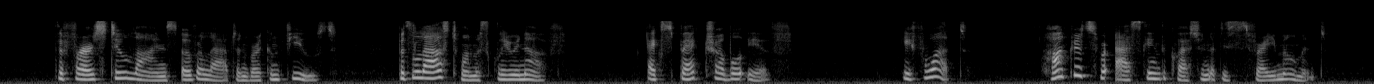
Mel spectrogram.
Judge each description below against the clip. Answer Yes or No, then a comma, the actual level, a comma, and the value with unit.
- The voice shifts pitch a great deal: Yes, wide, 5.7 semitones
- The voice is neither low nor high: No, high, 225 Hz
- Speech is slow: Yes, slow, 125 wpm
